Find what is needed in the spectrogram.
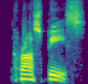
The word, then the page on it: crosspiece: American English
